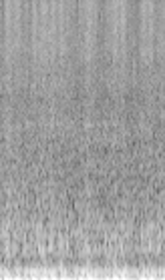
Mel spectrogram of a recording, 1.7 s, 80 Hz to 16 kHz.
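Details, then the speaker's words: Big-block 540 V8 with a new Edelbrock 850 CFM VRS 4150 carburetor, fully warm, idle mixture screws adjusted: deep, steady, even rumble with a smooth loping beat and no misses, idling normally. "All right, we're definitely up to temp and it's idling where it should be."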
